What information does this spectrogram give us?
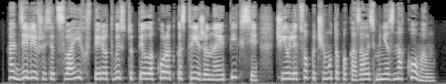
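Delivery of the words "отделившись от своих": usual speaking voice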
